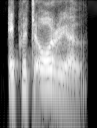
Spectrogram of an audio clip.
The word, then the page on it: equatorial: Indian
